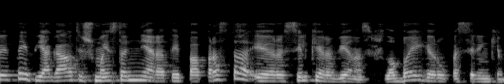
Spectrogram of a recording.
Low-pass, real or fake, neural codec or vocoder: 7.2 kHz; real; none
